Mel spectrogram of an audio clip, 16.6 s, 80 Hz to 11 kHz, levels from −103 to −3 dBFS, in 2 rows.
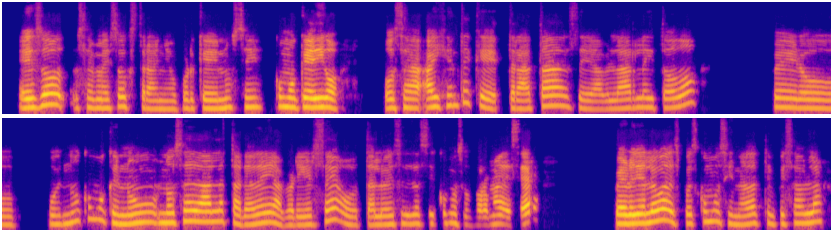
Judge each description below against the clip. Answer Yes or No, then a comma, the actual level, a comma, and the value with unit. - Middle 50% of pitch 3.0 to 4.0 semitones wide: Yes, average, 3.3 semitones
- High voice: Yes, high, 220 Hz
